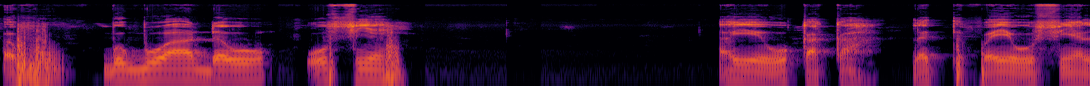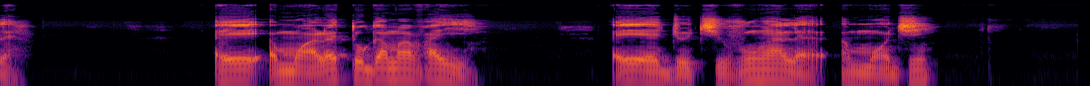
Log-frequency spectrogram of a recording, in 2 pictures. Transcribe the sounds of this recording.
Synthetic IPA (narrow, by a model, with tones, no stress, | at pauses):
ə̰˨ɸṵ˨ | ɡ͡bo˦ɡ͡bo˦a˦ɖə˦wo˦ | wo˦fi˦ɛ̃˦ | ḛ˦je˦wo˦ka˨ka̰˨ | lə˨t̪e˨ɸe˦je˦wo˦fi˦ɛ̃˦lə̰˨ | e˦je˦ʔə˨mɔ̃˨a˨lə˦t̪o˦ɡa˦mã˦va˦ji˨ | ḛ˦je˦˨d͡ʒo˨t͡ɕi˨vu˦ɦã˦lə̰˨ə˨mɔ̰̃˨d͡ʑi˦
